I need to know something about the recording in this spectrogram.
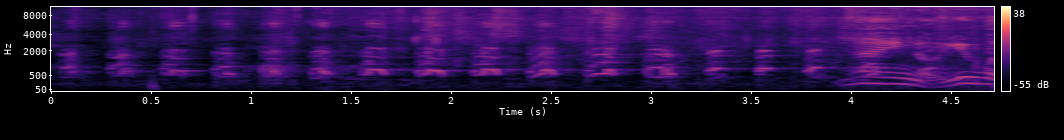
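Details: Crawling, increasingly active American Staffordshire Terrier puppies in a litter give rapid, high squeaky whimpers, ending in longer rising-and-falling whines.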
